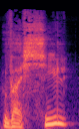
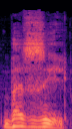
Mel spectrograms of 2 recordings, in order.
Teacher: Рымляне пазычылі ў грэкаў форму «есус», а ў лаціне гук «с» паміж галоснымі вымаўляўся як «з» · Shown in: second take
